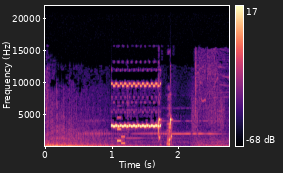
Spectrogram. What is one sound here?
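A phone rings with a short high electronic trill.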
